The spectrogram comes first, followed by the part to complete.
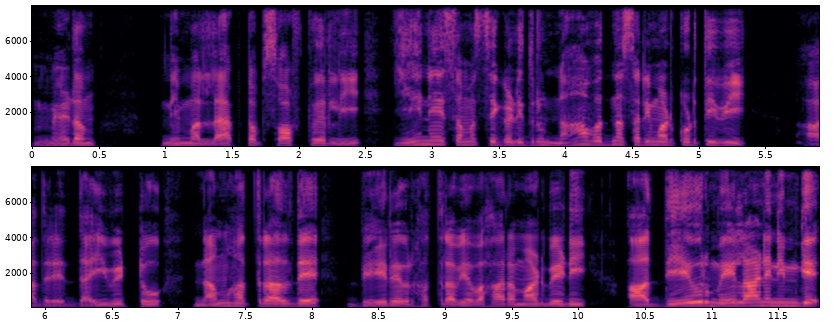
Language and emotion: Kannada, fearful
